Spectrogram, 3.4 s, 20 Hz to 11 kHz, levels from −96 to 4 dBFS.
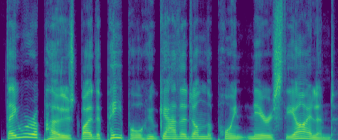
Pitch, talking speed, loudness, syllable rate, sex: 155 Hz, 250 wpm, -17 LUFS, 7.1 syllables/s, male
